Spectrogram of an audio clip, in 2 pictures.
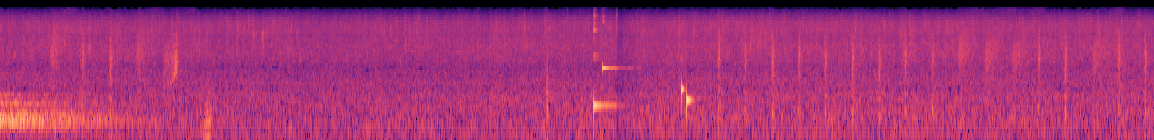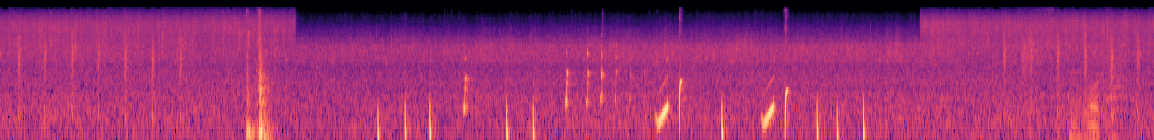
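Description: Rain falls steadily outdoors.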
